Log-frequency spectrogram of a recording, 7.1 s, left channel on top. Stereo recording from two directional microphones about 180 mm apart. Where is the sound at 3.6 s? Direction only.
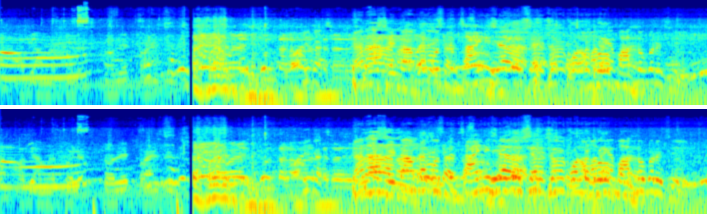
55° right (ahead or behind).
